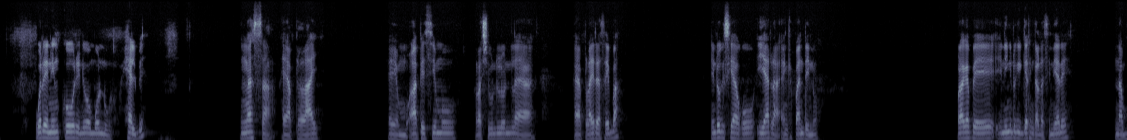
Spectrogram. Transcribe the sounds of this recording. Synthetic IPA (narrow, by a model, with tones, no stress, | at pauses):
wo˦ɾe˨ni˦ŋ˦ko˦ɾe˨ni˦wɔ˨mo˦nu˨ | hɛ˦˨lbe˦ | ŋa˦saː˨ja˨pla˦i˦ | a˨jɛ˨m̰˨ʔa̰˨pe˦se˦mo˦ | a˨ɾa˨ʃi˦u˦n˦lo˦n˦la˨ | ja˨pla˨˦i˦ɾa˨a˨sa˨i˦ba˦ | ni˦ndo˦ki˨si˦a˨kɔ˦i˦ja˦ɾa̰˨ʔɛ̰˨ŋɡɛ˨pa˦ndɛ˨i˨no˦ | wɔ˦ɾa˦kɛ˦pɛ˨i˨ni˦ŋi˦ndo˦ki˨ɡa˦ɾi˦ŋɡa˨lda˨si˨ni˦a˦ɾɛ˦ | na˨b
